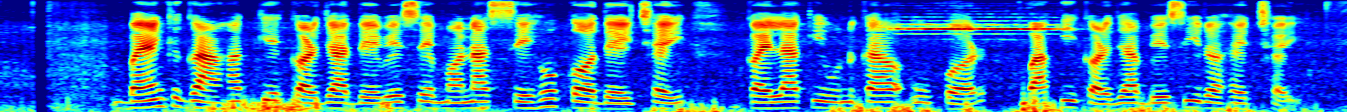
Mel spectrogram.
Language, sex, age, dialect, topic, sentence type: Magahi, female, 36-40, Western, banking, statement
